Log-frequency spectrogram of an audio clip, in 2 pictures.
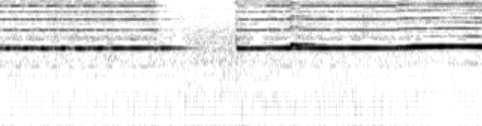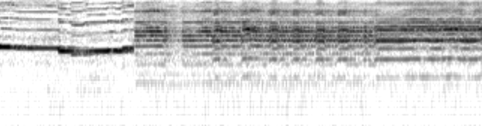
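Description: Solo flute playing high, held notes that step up and down, with a short break about a second in. About four seconds in it gives way to a different wind instrument with a lower, fuller sound.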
